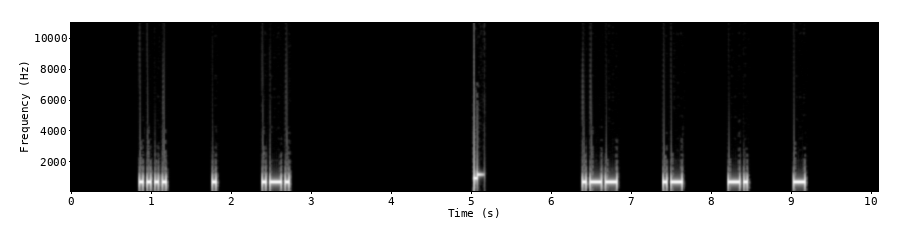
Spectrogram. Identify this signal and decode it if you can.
Morse code, heard as a keyed tone, about 25 wpm, spaced as for 12 wpm, 690 Hz. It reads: HER WANT
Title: 4x Character Spacing - Top 200 Words - 25wpm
